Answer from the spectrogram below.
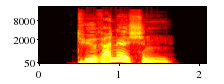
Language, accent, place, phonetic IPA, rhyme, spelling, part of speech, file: German, Germany, Berlin, [tyˈʁanɪʃn̩], -anɪʃn̩, tyrannischen, adjective, De-tyrannischen.ogg
- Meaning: inflection of tyrannisch: 1. strong genitive masculine/neuter singular 2. weak/mixed genitive/dative all-gender singular 3. strong/weak/mixed accusative masculine singular 4. strong dative plural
